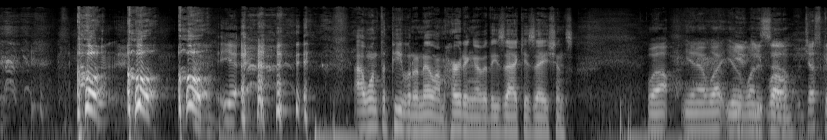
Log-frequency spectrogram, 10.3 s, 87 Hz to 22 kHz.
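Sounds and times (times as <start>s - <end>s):
harsh throaty coughs in a coughing fit: 1.0s - 2.8s
speech: 1.0s - 7.5s, 8.1s - 10.3s.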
